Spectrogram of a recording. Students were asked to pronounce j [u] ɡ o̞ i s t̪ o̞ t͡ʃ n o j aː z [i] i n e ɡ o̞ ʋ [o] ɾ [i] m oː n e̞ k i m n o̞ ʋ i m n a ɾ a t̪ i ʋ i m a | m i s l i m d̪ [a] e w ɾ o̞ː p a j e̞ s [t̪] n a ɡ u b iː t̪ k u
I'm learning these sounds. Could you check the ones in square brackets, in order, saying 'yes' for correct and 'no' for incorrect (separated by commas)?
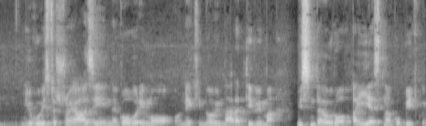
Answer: yes, yes, yes, yes, yes, yes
